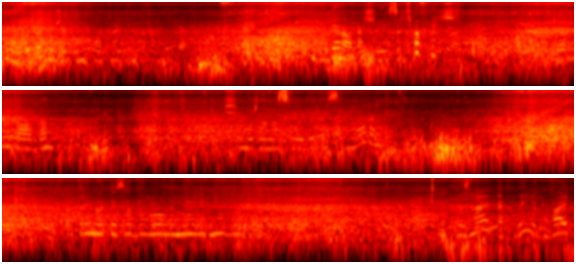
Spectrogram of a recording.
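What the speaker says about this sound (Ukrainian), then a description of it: "А сьогодні така, такі м'які хвилі, повільні" Soft waves of the Black Sea wash onto a beach in Odesa in slow surges, with wind buffeting the microphone and a person talking over the surf.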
